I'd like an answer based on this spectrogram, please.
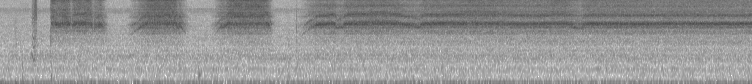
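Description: A butane lighter hissing as it lights a pipe of weed: three short bursts, then one long steady hiss held for about three and a half seconds.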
